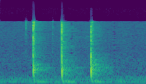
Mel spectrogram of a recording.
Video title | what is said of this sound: เอ็นดู "คิม" อ้อน "หมาก" บี๋เค้าความอยากกินทุเรียนวันนี้ " | ตอนเนี้ยแข็งโป๊กเลย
